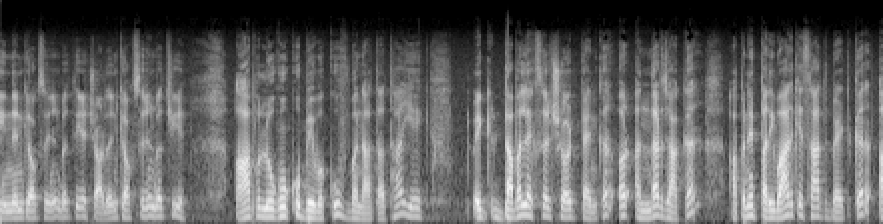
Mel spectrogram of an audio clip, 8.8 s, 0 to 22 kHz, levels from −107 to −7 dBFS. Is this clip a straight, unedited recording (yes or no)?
yes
